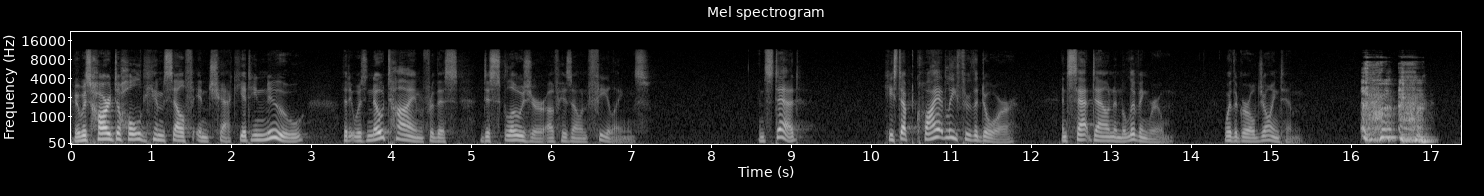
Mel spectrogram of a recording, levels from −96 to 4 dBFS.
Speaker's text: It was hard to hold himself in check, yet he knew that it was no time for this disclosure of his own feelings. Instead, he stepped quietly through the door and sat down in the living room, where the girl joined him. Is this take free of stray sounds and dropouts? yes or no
no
